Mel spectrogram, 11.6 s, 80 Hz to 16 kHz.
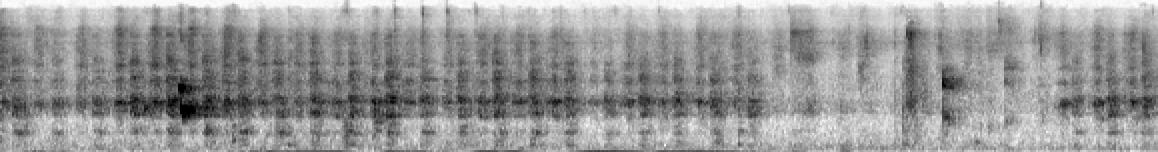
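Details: Labrador Retriever mother Belle with her seven newborn puppies, born May 24, 2021, on an indoor live puppy cam; steady, rapid breathy panting pulses run through the clip beneath a low hum.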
